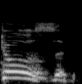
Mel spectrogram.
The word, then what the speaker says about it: toes: not like Muse uh it is not s sound it is z sound like toes the z sound is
